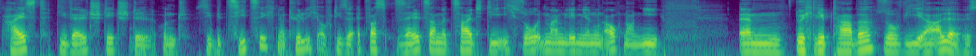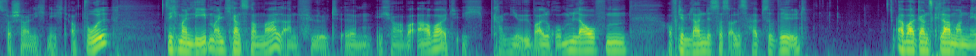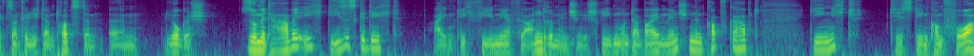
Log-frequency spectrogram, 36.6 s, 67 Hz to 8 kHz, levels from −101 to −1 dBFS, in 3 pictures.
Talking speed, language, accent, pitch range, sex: 155 wpm, German, German, 95-110 Hz, male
